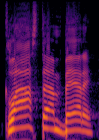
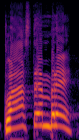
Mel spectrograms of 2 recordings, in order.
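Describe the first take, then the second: First: Glastonbury said in the mock voice, falling, no extra push; lightly mocking impression, word dropped plainly. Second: Mock outrage stressed on Glastonbury; outraged Glastonbury. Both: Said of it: "my natural, organic Middle Eastern accent".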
